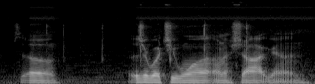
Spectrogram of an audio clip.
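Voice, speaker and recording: In a room with audible echo, a man speaks at a very deep, low pitch in a monotone, flat way. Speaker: gaming YouTuber. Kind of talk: gameplay commentary. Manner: casual, hesitant with fillers.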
